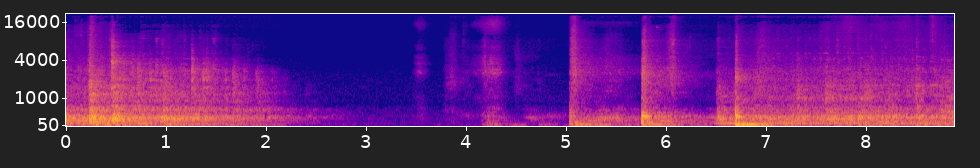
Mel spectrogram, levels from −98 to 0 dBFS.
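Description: No technical faults are audible.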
